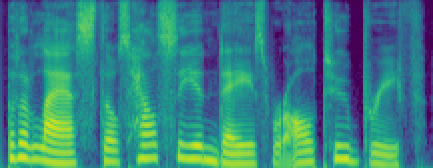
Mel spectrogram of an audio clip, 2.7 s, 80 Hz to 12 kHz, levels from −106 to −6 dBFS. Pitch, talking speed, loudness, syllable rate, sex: 185 Hz, 200 wpm, -19 LUFS, 5.0 syllables/s, female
